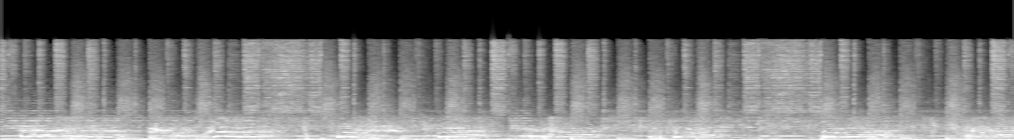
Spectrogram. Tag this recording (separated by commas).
Music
